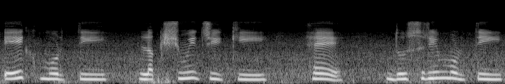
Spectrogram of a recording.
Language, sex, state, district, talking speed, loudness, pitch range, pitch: Hindi, female, Madhya Pradesh, Dhar, 95 wpm, -14 LUFS, 230-265 Hz, 245 Hz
